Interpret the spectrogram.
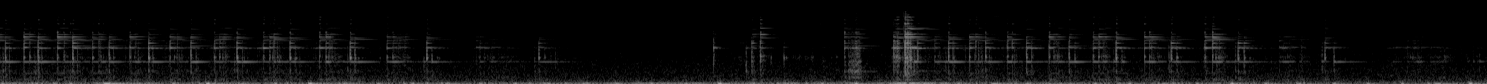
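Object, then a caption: Small glass carousel ornament. A small clear glass carousel ornament is spun by fingers twisting its top, and its glass horses clink together in a quick, uneven run of light, bright chinks with ringing tones. The tinkling thins out for a brief lull midway, returns with one sharper clink, and carries on over a faint low background hum.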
